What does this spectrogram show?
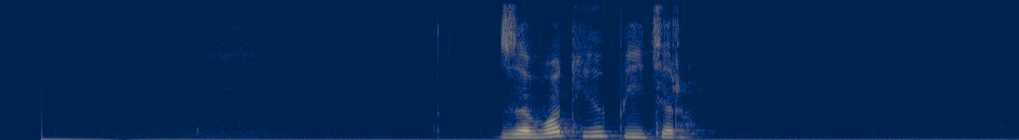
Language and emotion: Russian, neutral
